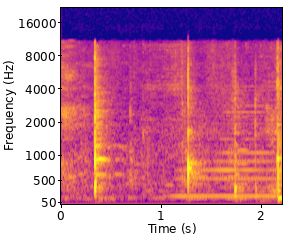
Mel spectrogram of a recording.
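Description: Sparse tabla strokes, three sharp hits that ring briefly, in a pause between sung lines. A low note is held steadily from about halfway through.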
